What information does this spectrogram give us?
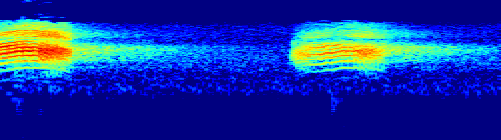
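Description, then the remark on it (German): A Eurasian jay gives two harsh, rasping screeches, each about half a second long, separated by a pause of about a second. They are loud, with no talking. “Die gleiche Art der Vorratshaltung praktiziert auch ein Vogel, der Eichelhäher.”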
